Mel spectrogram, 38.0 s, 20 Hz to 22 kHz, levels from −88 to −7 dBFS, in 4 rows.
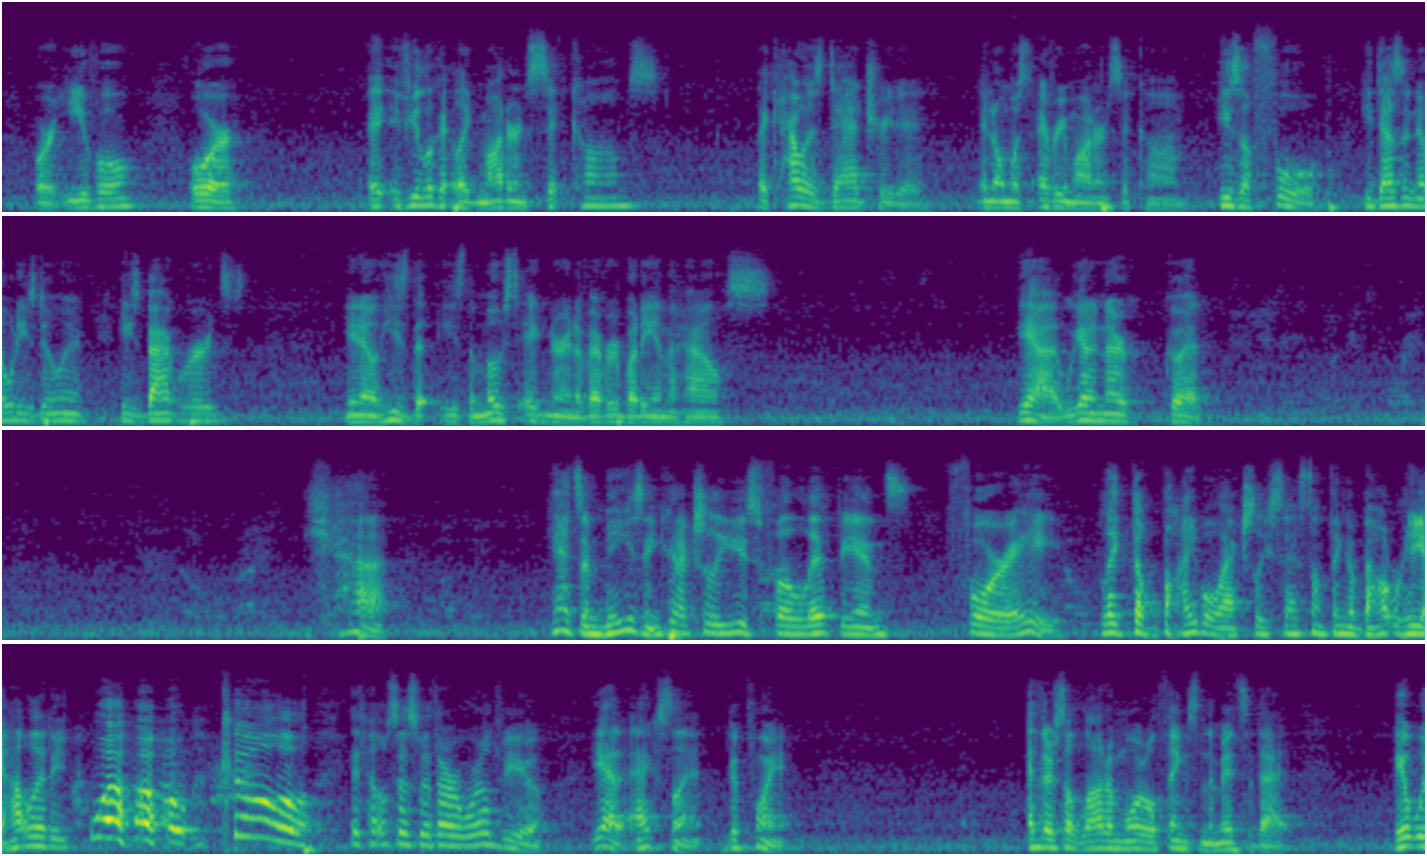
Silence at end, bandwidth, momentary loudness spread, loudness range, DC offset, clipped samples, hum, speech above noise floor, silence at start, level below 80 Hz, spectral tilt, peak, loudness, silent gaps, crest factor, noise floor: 0 s; 12 kHz; 14 LU; 12 LU; under 0.1%; under 0.1%; none; 26 dB; 0.05 s; -62 dBFS; -5.5 dB/octave; -4 dBFS; -27 LUFS; none; 24 dB; -52 dBFS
